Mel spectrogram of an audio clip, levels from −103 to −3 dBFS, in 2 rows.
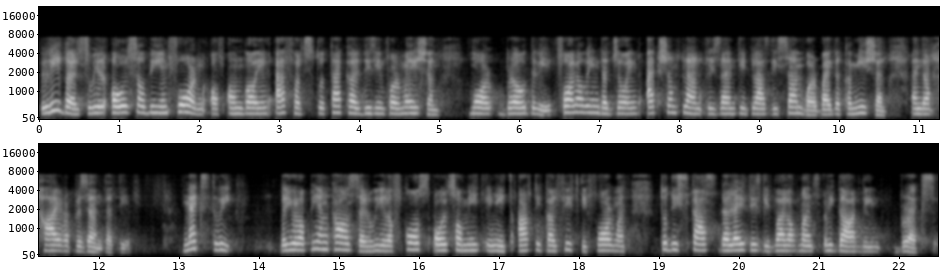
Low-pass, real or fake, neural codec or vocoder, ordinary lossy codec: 7.2 kHz; fake; codec, 16 kHz, 2 kbps, FreqCodec, smaller model; none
